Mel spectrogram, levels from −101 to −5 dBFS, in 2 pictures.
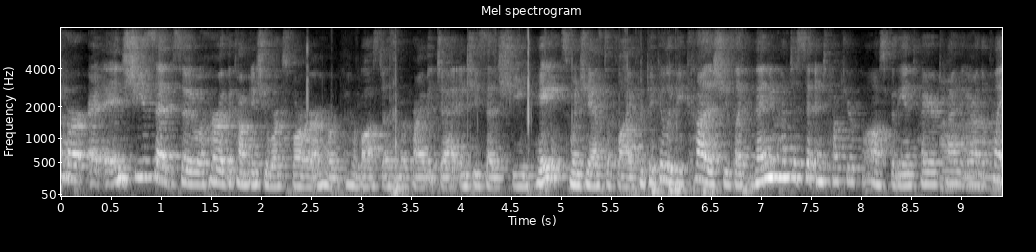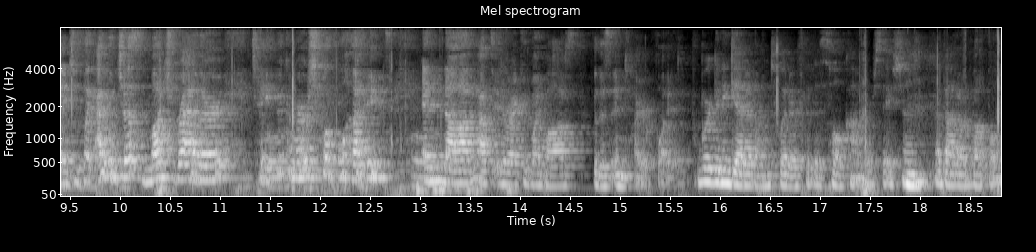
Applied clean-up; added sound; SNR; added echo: none; Drawer open or close; 16 dB; reverberation time 0.6 s.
